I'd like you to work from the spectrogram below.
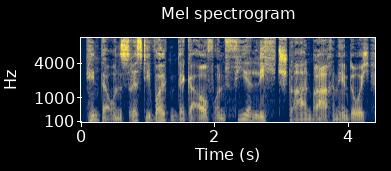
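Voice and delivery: ordinary delivery, nothing marked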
